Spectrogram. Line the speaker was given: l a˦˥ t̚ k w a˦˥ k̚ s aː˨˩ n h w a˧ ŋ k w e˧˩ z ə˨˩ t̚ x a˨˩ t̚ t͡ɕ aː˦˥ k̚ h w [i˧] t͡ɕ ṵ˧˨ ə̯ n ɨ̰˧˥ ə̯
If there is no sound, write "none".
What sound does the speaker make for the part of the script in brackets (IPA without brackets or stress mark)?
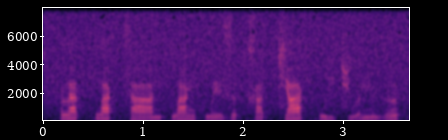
i˧˩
